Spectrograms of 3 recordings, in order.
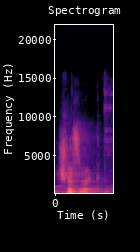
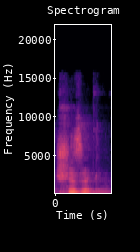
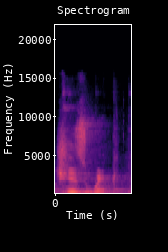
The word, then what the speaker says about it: Chiswick: least the 1600s and this is located in chizik yes it's pronounced Chiswick not Chiswick in West London so the brewery that's currently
